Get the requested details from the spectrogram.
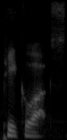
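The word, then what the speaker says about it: Pequod's: If you're ever in Chicago, Pequot's. That's please. Yes, Pequot's. Pequot's. Say that what? So how do you spell it?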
